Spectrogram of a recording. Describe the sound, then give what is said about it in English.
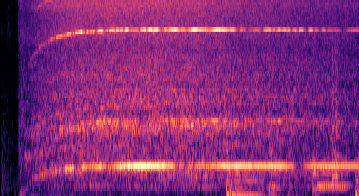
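A vacuum cleaner starts up, its motor whining up to a steady, loud roar with a high tonal hum, joined by a few low bumps near the end. “Should I get the Hoover?”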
